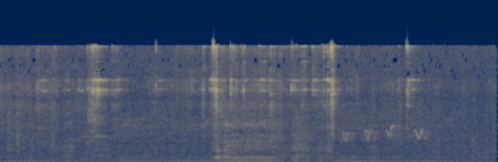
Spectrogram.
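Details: Belgian Malinois puppy at play with a Rottweiler, giving low, steady rumbling growls that swell around the middle and again toward the end, over soft scuffling and background hiss.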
